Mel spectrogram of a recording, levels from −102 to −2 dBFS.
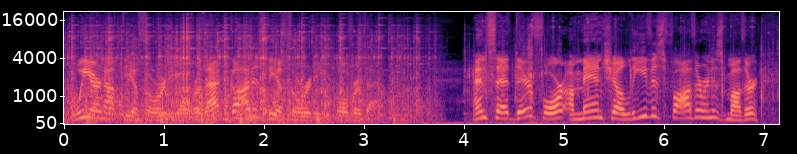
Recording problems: machinery noise; loud; throughout; 5 dB below the speech

